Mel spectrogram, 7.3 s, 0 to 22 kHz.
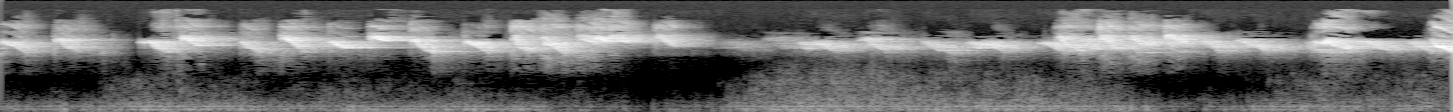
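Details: Oriental white-eye, a caged hobby bird on a diet adjusted for cold, rainy weather, 8 October 2022; continuous high, jumbled twittering of quick descending and trilled notes with one brief pause, faint low humming underneath.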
